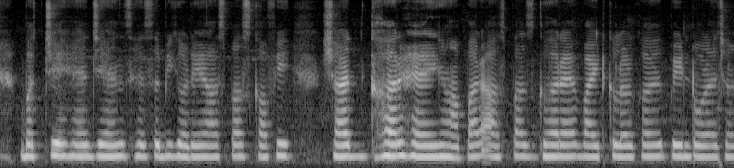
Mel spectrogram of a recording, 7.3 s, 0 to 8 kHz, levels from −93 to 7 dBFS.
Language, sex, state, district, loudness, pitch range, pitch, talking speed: Hindi, female, Uttar Pradesh, Muzaffarnagar, -19 LUFS, 205-215 Hz, 210 Hz, 185 wpm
